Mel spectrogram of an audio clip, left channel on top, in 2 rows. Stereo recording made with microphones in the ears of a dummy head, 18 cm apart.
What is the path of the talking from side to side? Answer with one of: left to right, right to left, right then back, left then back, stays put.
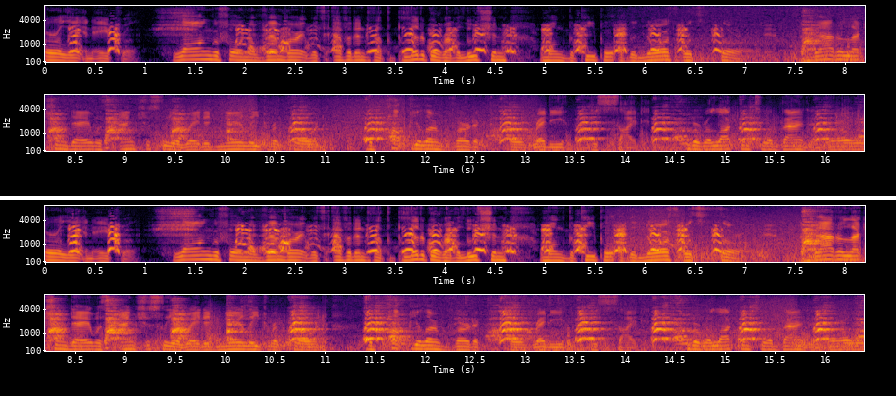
right then back.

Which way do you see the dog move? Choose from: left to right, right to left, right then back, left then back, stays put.
stays put.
